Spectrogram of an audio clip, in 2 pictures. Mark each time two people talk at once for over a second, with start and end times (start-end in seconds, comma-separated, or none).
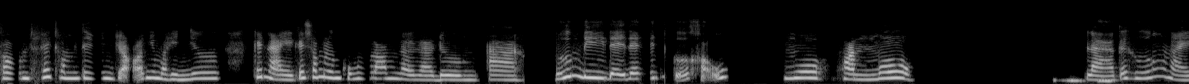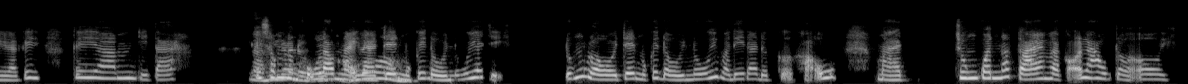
14.4-16.1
